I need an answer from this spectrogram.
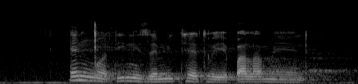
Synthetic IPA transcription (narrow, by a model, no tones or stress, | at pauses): eːŋ͡ǀʱotʼinizemitʰɛtʰɔjɛpʼalamɛːndʱɛ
